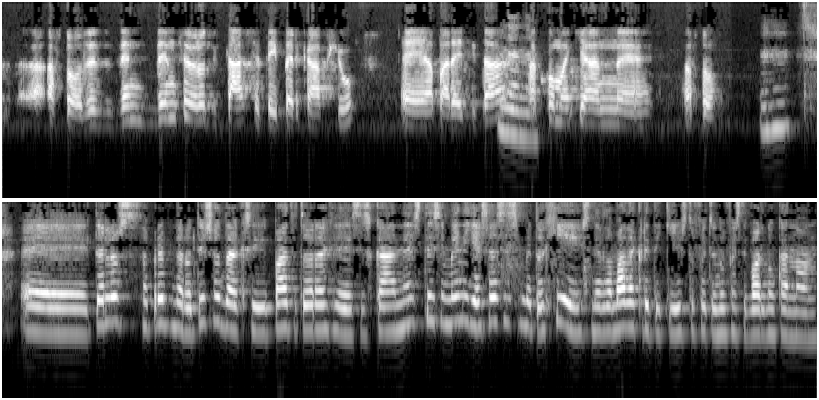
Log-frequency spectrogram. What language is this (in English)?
Greek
